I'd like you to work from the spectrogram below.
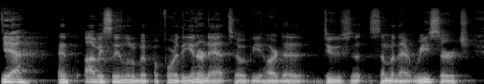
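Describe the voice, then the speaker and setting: Very fast talk from a man with an American accent, very deep and low in pitch, dark, mellow in tone. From New Jersey. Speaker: podcast host. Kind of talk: interview.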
